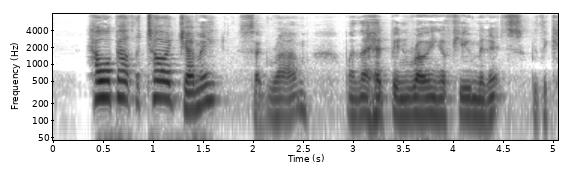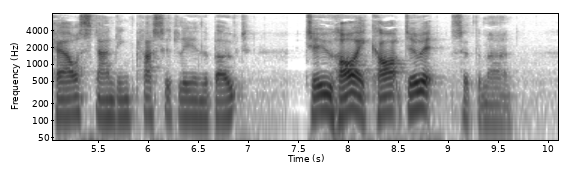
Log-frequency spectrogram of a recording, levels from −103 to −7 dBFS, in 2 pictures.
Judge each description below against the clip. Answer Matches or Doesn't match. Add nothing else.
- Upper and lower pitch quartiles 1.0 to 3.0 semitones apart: Doesn't match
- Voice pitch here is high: Doesn't match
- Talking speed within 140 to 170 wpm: Doesn't match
